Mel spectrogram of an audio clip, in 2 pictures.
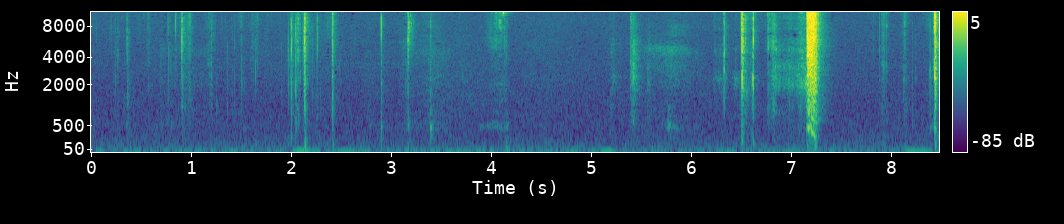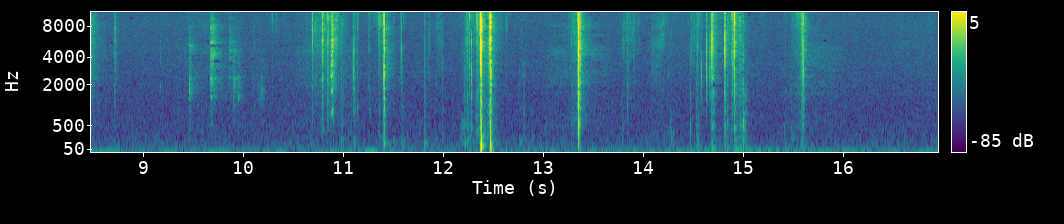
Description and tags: In this sound I am unrolling and tearing a piece of Scotch tape. Recorded with a zoomH2.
